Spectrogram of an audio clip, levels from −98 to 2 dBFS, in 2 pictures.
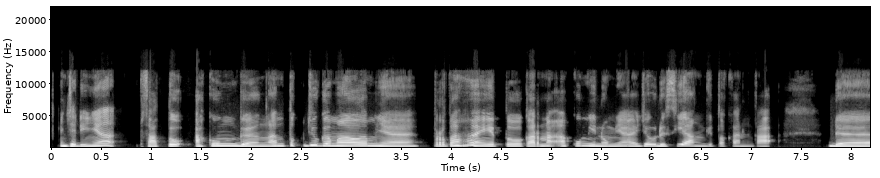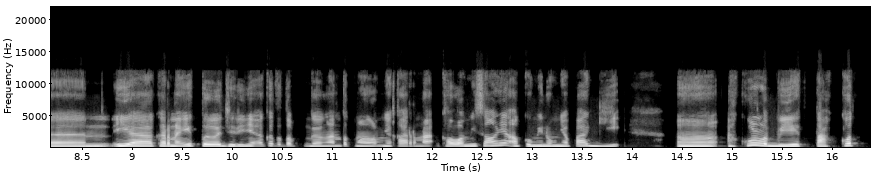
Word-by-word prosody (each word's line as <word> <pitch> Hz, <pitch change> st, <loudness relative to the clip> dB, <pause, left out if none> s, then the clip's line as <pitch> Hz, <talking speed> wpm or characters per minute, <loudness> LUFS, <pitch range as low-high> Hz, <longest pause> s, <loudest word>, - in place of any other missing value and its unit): jadinya 235 Hz, +7 st, +2 dB, 0.3 s
1 225 Hz, +6 st, 0 dB
aku 205 Hz, +6 st, +1 dB, 0.2 s
nggak 200 Hz, -5 st, +3 dB
ngantuk 260 Hz, +9 st, -1 dB
juga 300 Hz, -2 st, +3 dB
malemnya. 265 Hz, -7 st, +2 dB, 0.2 s
Pertama 280 Hz, +5 st, +2 dB
itu, 225 Hz, -4 st, -1 dB
karena 225 Hz, +4 st, 0 dB
aku 280 Hz, +3 st, -7 dB
minumnya 180 Hz, -8 st, -1 dB
aja 190 Hz, +7 st, 0 dB
udah 205 Hz, -4 st, +1 dB
siang 215 Hz, -1 st, -1 dB
gitu 190 Hz, +1 st, -11 dB
kan, 175 Hz, -3 st, -10 dB
Kak, 160 Hz, -1 st, -1 dB, 0.6 s
dan 185 Hz, -1 st, +2 dB
iya, 240 Hz, -1 st, +4 dB
karena 225 Hz, -2 st, 0 dB
itu 250 Hz, 0 st, +2 dB, 0.2 s
jadinya 220 Hz, +4 st, -2 dB
aku 300 Hz, -, -7 dB
tetep 225 Hz, -3 st, -6 dB
nggak 200 Hz, 0 st, -5 dB
ngantuk 220 Hz, +3 st, -6 dB
malamnya. 205 Hz, +2 st, -5 dB
Karena 215 Hz, 0 st, -5 dB
kalau 230 Hz, -1 st, +1 dB
misalnya 285 Hz, +8 st, -3 dB
aku 230 Hz, -1 st, -3 dB
minumnya 200 Hz, -1 st, +1 dB
pagi, 215 Hz, -7 st, -3 dB, 0.6 s
eee, 205 Hz, 0 st, +3 dB, 0.2 s
aku 215 Hz, -, -7 dB, 0.2 s
lebih 225 Hz, +1 st, +4 dB, 0.2 s
takut, 195 Hz, -, 0 dB
220 Hz, 140 wpm, -16 LUFS, 200-245 Hz, 0.6 s, iya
